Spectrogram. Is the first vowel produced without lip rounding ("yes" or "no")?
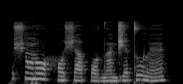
no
